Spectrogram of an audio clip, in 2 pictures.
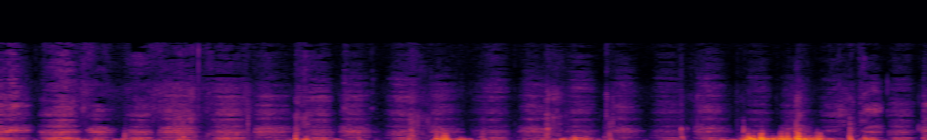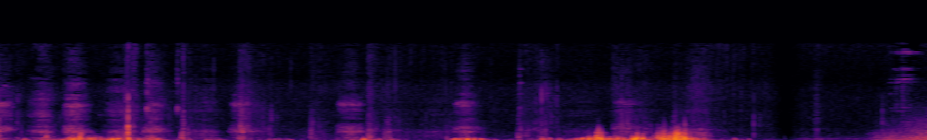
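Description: A young man shouts wildly close by.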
